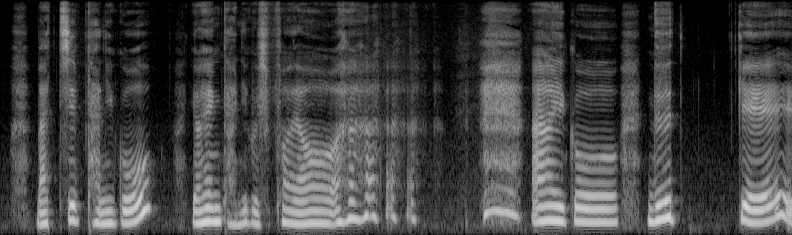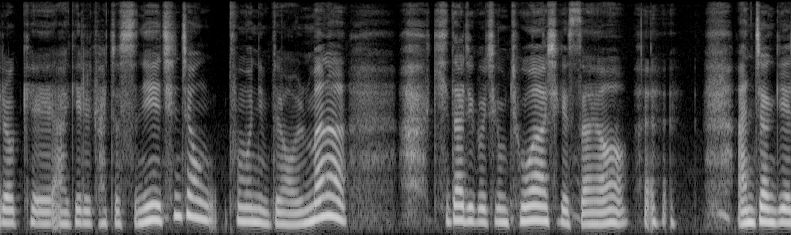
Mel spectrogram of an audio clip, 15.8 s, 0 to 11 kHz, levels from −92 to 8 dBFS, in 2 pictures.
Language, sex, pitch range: Korean, female, 175-250 Hz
